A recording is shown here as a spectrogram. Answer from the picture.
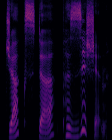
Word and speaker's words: juxtaposition: For pronunciation, pay attention to juxtaposition with stress on the third syllable. Juxtaposition.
